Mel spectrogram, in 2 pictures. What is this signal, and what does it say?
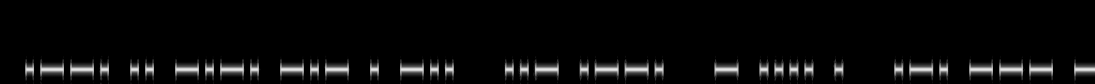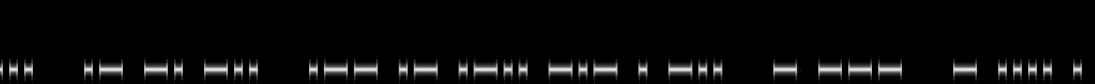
Morse code, heard as a keyed tone, about 16 wpm, 700 Hz. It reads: PICKED UP THE ROD AND WALKED TO THE
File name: CW-The-Big-Twoheaded-River-2-16WPM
